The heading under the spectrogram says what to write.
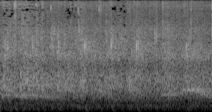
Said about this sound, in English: Weren't our kids just wonderful? Hey, they were awesome. I think they deserve another round of applause.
